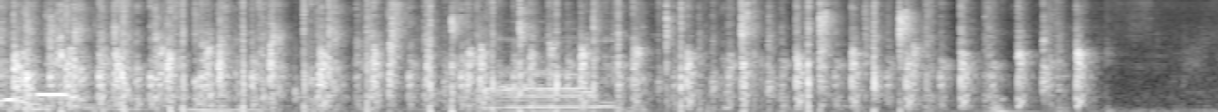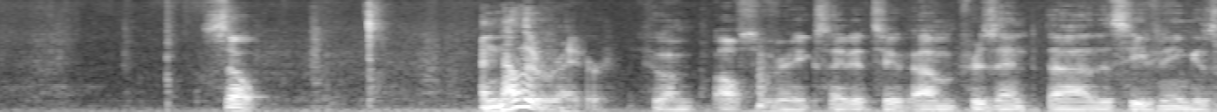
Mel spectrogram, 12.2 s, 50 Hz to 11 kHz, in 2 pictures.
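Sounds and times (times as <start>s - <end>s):
audience applauding for a reader: 0.0s - 5.6s
speech: 7.2s - 7.5s, 8.5s - 12.1s.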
